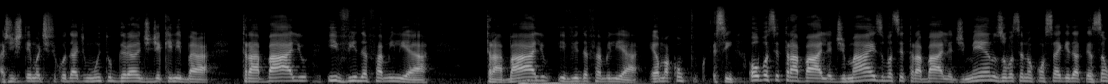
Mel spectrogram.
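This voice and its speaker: A man speaks at a fairly quick clip, his pitch fairly high with ordinary variation. The tone is bright and sharp, on a very clean recording with a silent background. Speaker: psychologist and university professor podcast host. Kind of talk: casual advice podcast monologue. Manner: very fast speech; animated, gesturing.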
